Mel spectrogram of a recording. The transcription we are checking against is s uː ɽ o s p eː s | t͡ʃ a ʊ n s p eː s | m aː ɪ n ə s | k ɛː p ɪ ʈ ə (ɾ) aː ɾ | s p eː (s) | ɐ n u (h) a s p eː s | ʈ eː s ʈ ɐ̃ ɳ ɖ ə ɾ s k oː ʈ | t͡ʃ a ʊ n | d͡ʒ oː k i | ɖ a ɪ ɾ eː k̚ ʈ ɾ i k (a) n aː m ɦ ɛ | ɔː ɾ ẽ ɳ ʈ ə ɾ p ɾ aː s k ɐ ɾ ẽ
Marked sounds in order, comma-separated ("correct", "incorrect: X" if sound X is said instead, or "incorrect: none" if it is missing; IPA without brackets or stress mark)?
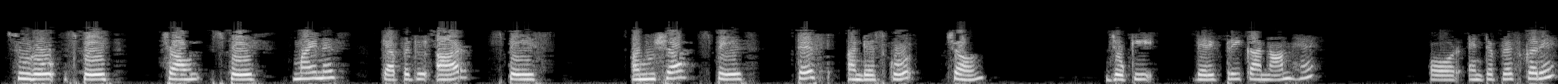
incorrect: l, correct, incorrect: ʃ, correct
